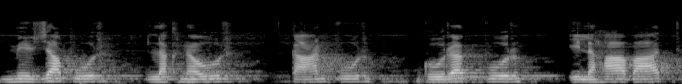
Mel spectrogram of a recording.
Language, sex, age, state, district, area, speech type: Hindi, male, 18-30, Uttar Pradesh, Mirzapur, urban, spontaneous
